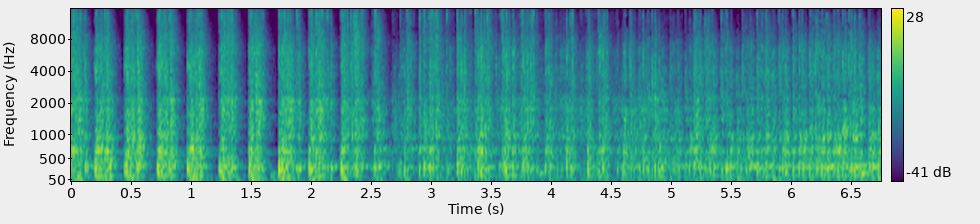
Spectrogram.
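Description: Long nails tap quickly on the red, seeded face of a hollow plastic watermelon-slice bottle. Crisp, bright clicks with a hollow ring around 640 Hz start as distinct taps, then speed up and blur into a dense, continuous rattle.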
